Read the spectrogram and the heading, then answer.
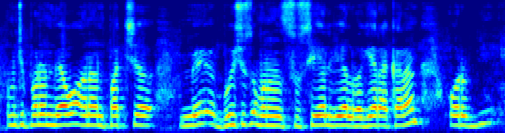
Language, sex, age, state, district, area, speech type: Kashmiri, male, 30-45, Jammu and Kashmir, Baramulla, rural, spontaneous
